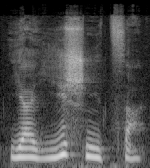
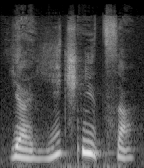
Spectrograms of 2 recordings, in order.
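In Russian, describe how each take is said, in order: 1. Произносится так, как обычно говорят. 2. Читается так, как написано. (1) "а произносим" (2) "Пишем"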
